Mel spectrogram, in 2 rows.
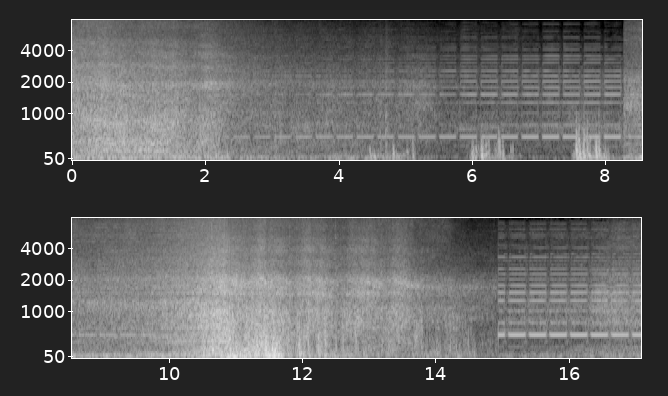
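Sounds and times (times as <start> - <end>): train passing at speed: 0.0 - 6.1, 8.2 - 17.0
level crossing warning bell: 14.9 - 17.0.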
